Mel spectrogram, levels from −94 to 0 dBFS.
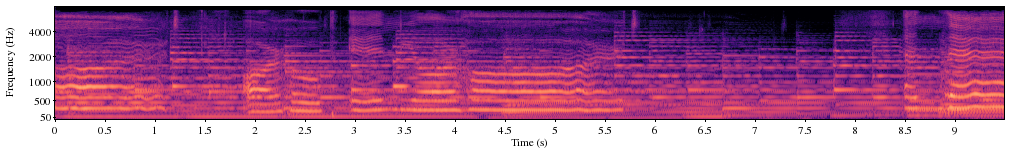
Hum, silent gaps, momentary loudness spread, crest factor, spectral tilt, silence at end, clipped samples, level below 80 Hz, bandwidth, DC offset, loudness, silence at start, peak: none; none; 13 LU; 16 dB; -5.5 dB/octave; 0 s; under 0.1%; -42 dBFS; 7.6 kHz; under 0.1%; -25 LUFS; 0 s; -8 dBFS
